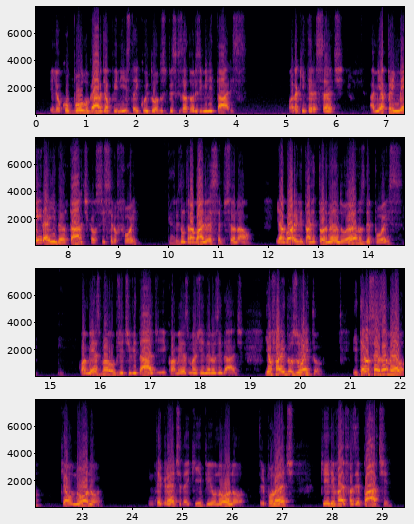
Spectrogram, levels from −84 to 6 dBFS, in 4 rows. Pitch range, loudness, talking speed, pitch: 120-155 Hz, -22 LUFS, 140 wpm, 135 Hz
